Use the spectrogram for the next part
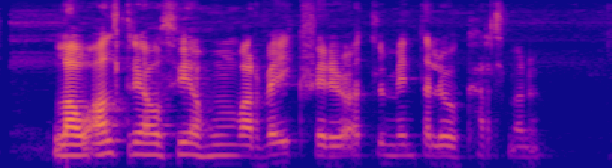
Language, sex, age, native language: Icelandic, male, 20-29, Icelandic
